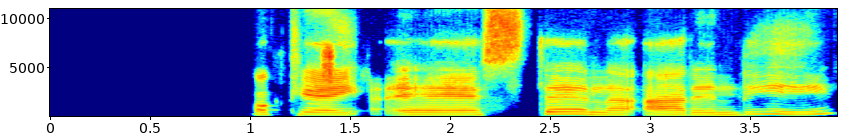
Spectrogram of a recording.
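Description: A woman speaks clearly over an online call.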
